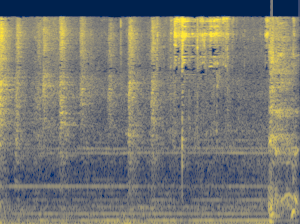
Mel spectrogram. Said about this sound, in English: I'm walking into the garage now. The garage. I will close the garage door.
